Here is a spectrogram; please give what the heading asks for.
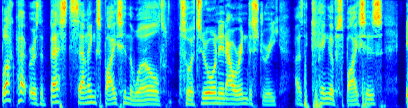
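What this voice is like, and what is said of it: Middlesbrough English accent. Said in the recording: “my Middlesbrough accent.”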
